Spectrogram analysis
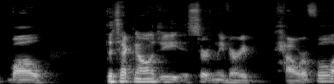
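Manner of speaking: usual speaking voice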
